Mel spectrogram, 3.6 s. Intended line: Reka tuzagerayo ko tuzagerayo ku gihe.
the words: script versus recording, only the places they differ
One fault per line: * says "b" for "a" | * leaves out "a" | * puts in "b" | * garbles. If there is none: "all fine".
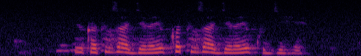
all fine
